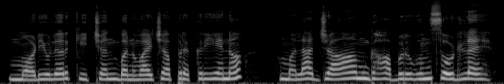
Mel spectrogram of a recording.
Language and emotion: Marathi, fearful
